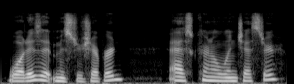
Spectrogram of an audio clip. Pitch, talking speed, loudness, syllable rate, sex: 175 Hz, 165 wpm, -18 LUFS, 6.2 syllables/s, female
